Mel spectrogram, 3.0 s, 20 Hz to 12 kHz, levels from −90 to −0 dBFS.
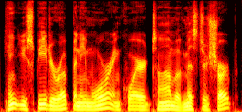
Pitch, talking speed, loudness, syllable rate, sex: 105 Hz, 240 wpm, -15 LUFS, 5.2 syllables/s, male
